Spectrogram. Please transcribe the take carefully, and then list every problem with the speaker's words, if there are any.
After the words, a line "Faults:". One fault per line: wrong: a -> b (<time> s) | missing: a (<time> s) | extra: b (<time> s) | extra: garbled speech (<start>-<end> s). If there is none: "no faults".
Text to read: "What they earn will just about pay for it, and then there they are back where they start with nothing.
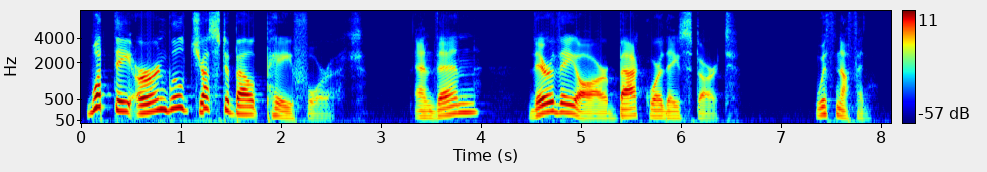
"What they earn will just about pay for it, and then there they are back where they start with nothing.
Faults:
no faults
